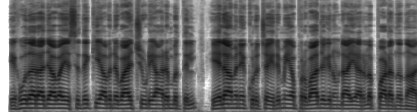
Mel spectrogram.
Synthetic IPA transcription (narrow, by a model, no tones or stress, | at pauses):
je̞ɦuːd̪aːɾaːd͡ʑaːʋaːjɐsid̪ʱːɐkːijɐʋɐnde̞ʋaːjt͡ɕːɐjuɽijaːɾɐmbʱɐt̪ːil | eːlaːmine̞ːkːurit͡ɕːɨiɾumijɐprɐʋaːd͡ʑɐɣɐnuɳɖaːjiɐɾuɭɐpːaːɽenːɐnaːl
